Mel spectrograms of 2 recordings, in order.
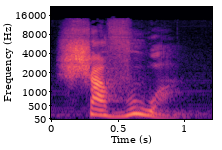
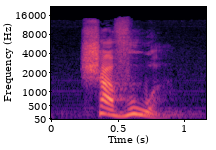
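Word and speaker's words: Shavua (שבוע): E aqui nós precisamos entender um conceito que é o conceito de Shavua. Shavua. Está um B aqui, porque em hebraico B, dependendo da posição dele na palavra, ele tem som de V. Então você escreve B, mas aqui pronuncia V.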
